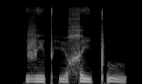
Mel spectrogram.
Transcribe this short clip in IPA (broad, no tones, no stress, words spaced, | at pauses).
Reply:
vepʰyχi pʼu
